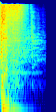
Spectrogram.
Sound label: wall of spears wall damage; smite; odin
